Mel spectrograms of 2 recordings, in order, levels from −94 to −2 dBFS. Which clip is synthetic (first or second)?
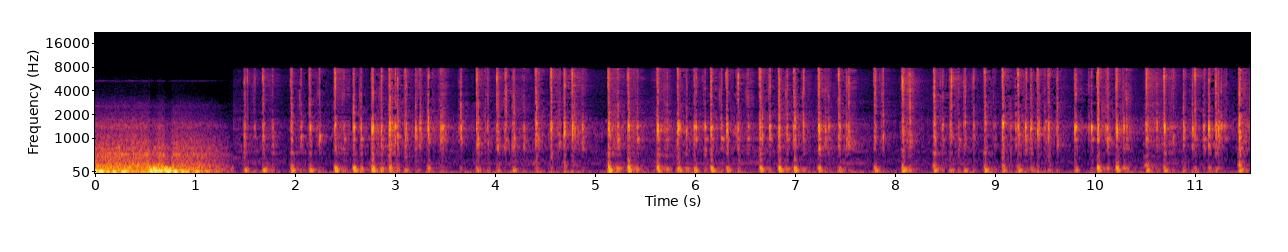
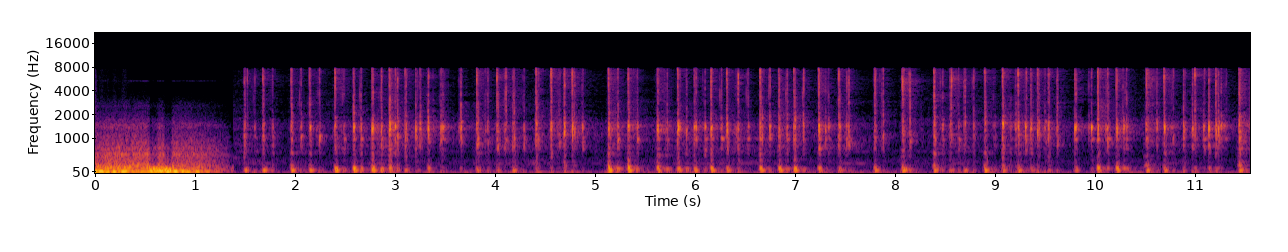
first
